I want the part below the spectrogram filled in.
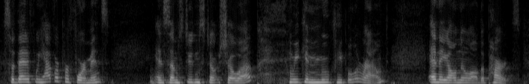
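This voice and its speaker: A woman music teacher with a fairly high-pitched, darkish voice explains a piece and directs her students in a school board meeting room. Her classroom instruction is brisk and directive.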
